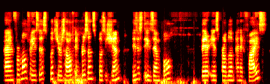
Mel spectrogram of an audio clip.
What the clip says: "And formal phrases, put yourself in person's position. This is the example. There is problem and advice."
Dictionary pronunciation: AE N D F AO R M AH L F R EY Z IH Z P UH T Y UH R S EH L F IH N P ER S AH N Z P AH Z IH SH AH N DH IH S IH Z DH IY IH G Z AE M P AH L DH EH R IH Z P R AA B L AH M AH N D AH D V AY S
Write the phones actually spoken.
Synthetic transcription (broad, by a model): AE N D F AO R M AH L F EY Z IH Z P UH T Y UH R S EH L F IH N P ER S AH N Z P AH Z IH SH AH N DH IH S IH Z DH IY IH G Z AE M P AH L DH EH R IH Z P R AA B L AH M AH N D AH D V AY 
